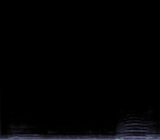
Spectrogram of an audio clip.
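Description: Kitten meowing: a small short call about a fifth of a second in, then a louder, longer meow near the end that rises and falls in pitch.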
